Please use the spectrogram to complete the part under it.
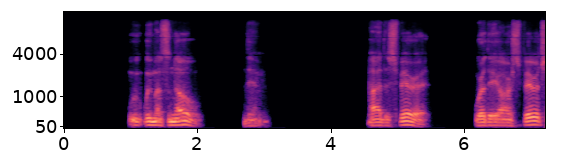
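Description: A middle-aged man speaks calmly over an online call, in short phrases with pauses.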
